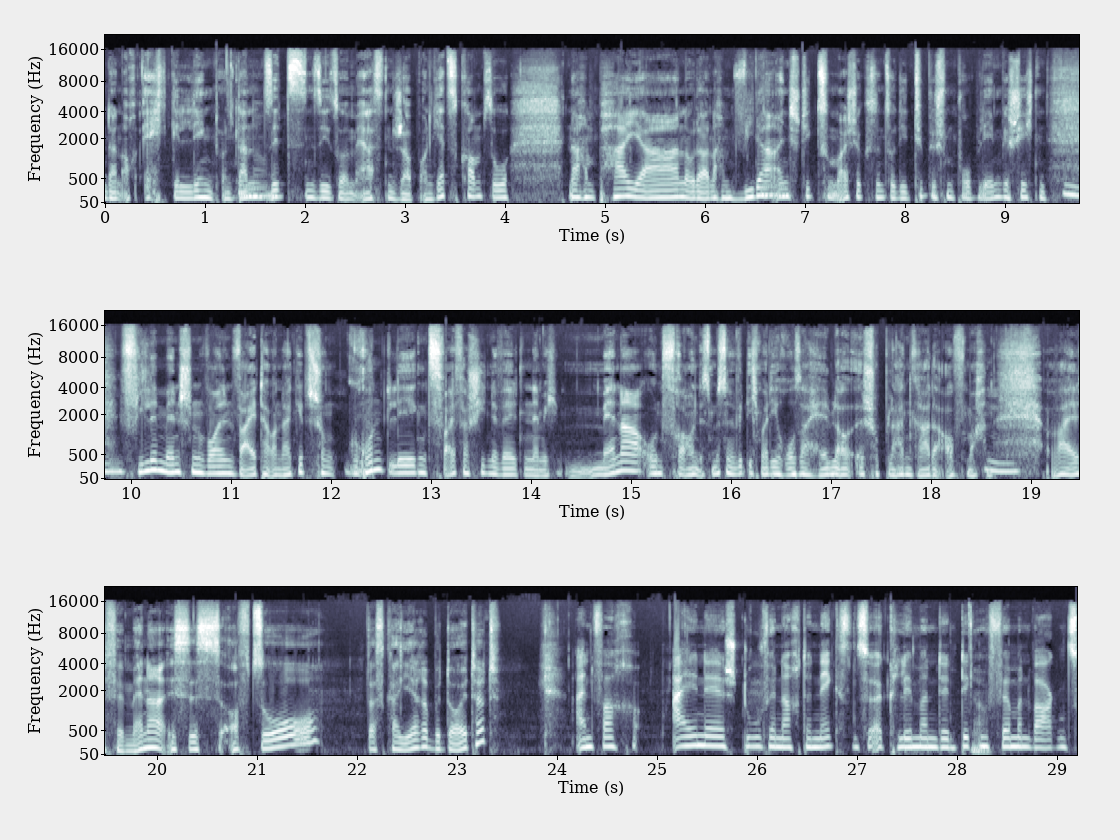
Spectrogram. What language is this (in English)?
German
